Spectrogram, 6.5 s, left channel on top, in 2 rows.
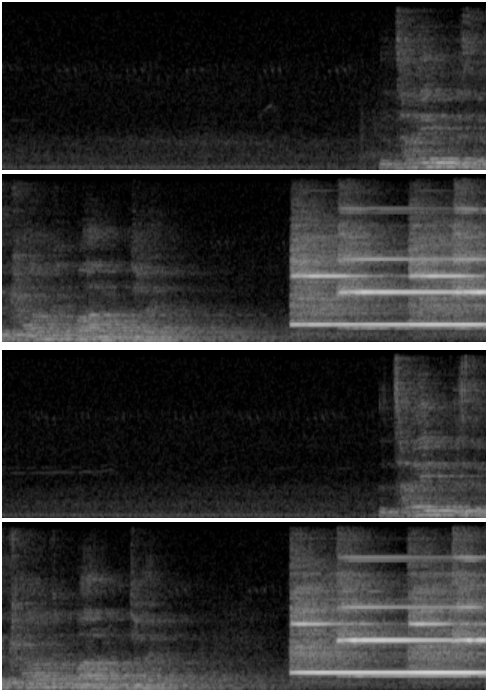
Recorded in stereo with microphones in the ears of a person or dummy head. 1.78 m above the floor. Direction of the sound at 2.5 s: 80° right.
